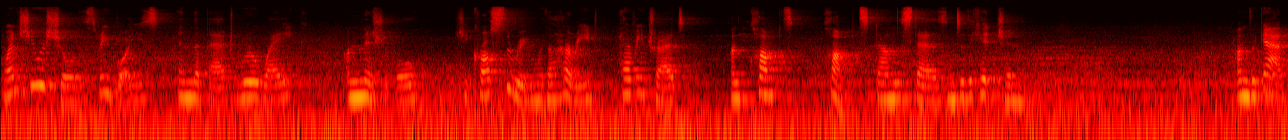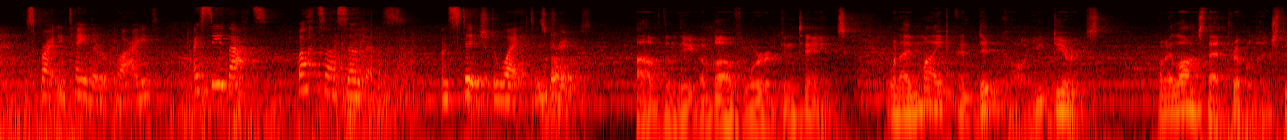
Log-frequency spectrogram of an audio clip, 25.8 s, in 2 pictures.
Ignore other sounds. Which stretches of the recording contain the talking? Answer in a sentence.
The talking can be heard from 0.0 to 10.3 s and from 12.3 to 25.7 s.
